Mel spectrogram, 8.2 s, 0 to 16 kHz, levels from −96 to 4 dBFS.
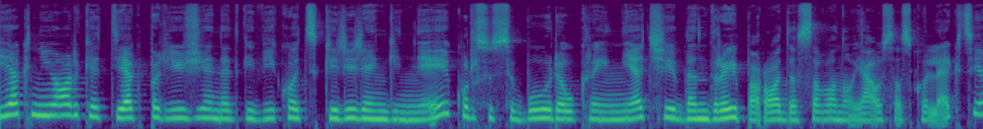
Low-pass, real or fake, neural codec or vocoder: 14.4 kHz; fake; vocoder, 44.1 kHz, 128 mel bands every 256 samples, BigVGAN v2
